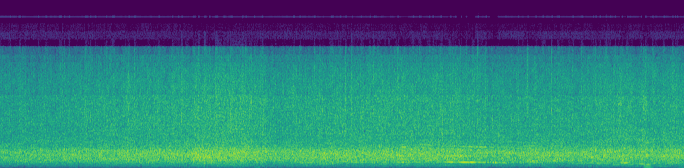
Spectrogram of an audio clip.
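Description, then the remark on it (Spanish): Sustained applause from a crowd applauding the act (acta) just read aloud, a dense steady patter of many hands clapping at an even loudness for several seconds, with a faint tonal whistle-like sound briefly rising through it. “Bueno, ahí están aplaudiendo, obviamente, el acta que se leyó recién.”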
